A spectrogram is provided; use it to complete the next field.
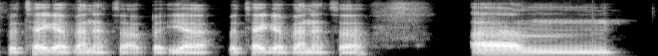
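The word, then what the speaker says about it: Bottega Veneta: there was um obviously beta vaneta well that's not how you pronounce it it's beta vaneta but yeah beta vaneta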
